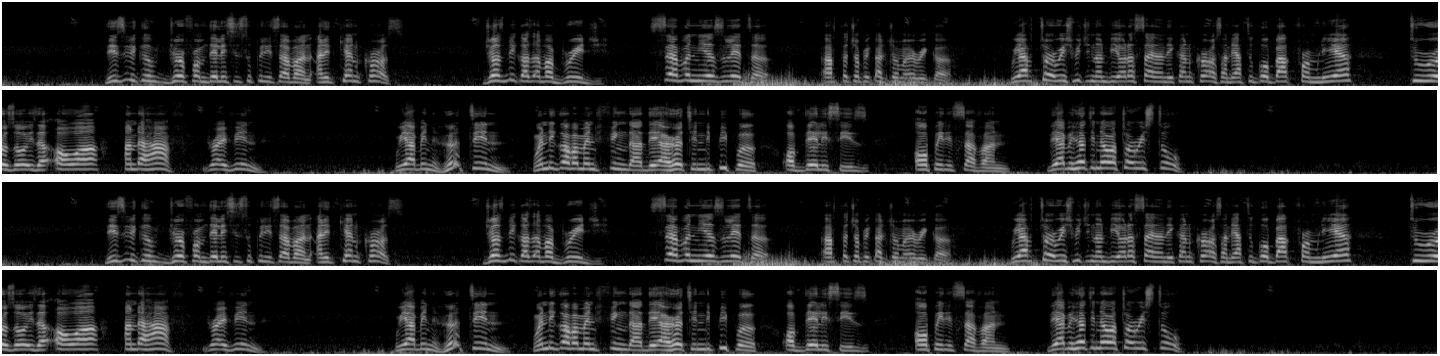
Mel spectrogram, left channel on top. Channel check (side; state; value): both; identical; correlation 1.00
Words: This vehicle drove from Delices to Pidit-Savan, and it can cross just because of a bridge. 7 years later, after Tropical America, we have tourists reaching on the other side and they can cross, and they have to go back from there to Roseau. Is an hour and a half drive in. We have been hurting. When the government think that they are hurting the people of Delices or Pidit-Savan, they have been hurting our tourists too.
